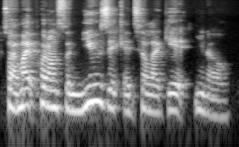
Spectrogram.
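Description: A woman with a slightly low voice speaks as a guest in a relaxed interview. She is calm and measured and often laughs as she talks. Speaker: school staff working with students. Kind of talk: casual interview conversation.

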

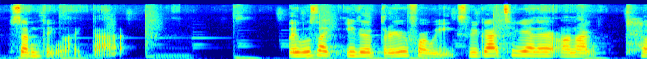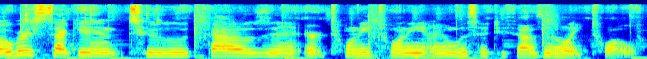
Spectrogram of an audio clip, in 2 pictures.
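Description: Teen girl podcaster from Texas, casual slangy chatter, warm tone, muffled by a mask. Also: on the high side, little pitch movement, moderate pace, soft background music. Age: teens. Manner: rambling, slangy, giggly. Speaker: podcast host. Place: at school.

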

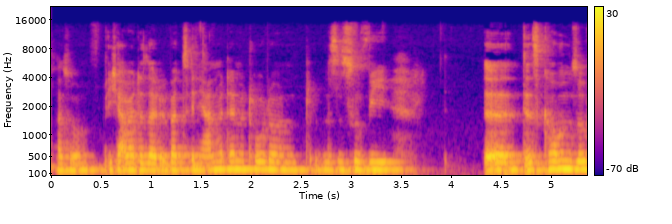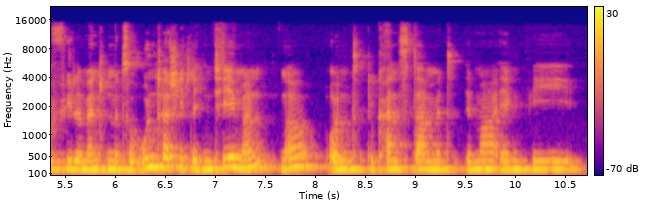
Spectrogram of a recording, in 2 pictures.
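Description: A woman's voice: lowish voice, level tone, moderate pace, warm tone, roomy sound. A woman coach, a guest in a podcast interview, who explains at length and often adds a tag question. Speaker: coach and trainer.

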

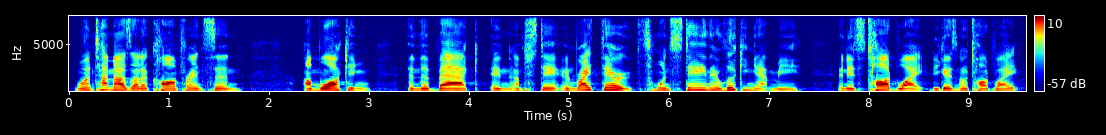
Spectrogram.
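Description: A man with a fairly high voice preaches a testimony sermon with fervent emphasis. He drives his key phrases home by repeating them. The sound is dry and close, with no room echo. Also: steady tone, normal speed, clear, resonant tone.

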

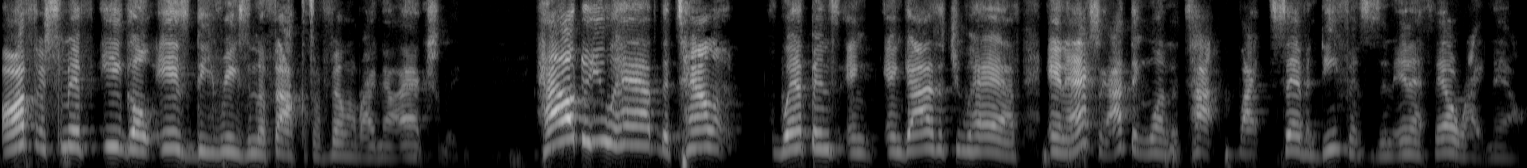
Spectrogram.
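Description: A man's voice: extremely high pitch, big pitch swings, fairly quick, bright, forceful tone. A man hosting a casual sports talk show, blunt and opinionated, who often says "bro" and "y'all". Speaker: podcast host.

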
